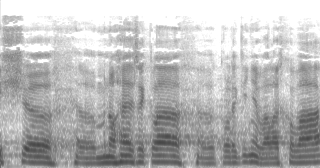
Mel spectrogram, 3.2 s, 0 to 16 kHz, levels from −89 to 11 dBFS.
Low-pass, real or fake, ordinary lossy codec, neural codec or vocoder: 14.4 kHz; real; MP3, 48 kbps; none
